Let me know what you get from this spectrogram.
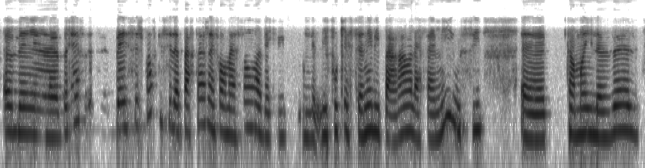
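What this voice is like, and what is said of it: Strong regional Quebec French accent. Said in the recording (French): “accent très joual et très régionaliste”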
